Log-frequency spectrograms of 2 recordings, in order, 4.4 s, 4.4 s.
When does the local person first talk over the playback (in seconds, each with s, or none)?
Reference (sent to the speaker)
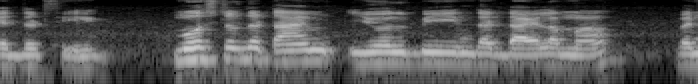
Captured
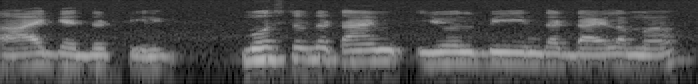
none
